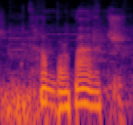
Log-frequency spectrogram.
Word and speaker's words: Cumberbatch: I said, you kind of got a Beatrix Potter character name, Benedict Cumberpatch. And he goes, actually, it's Cumberbatch. – That's right. He's very gracious about it.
